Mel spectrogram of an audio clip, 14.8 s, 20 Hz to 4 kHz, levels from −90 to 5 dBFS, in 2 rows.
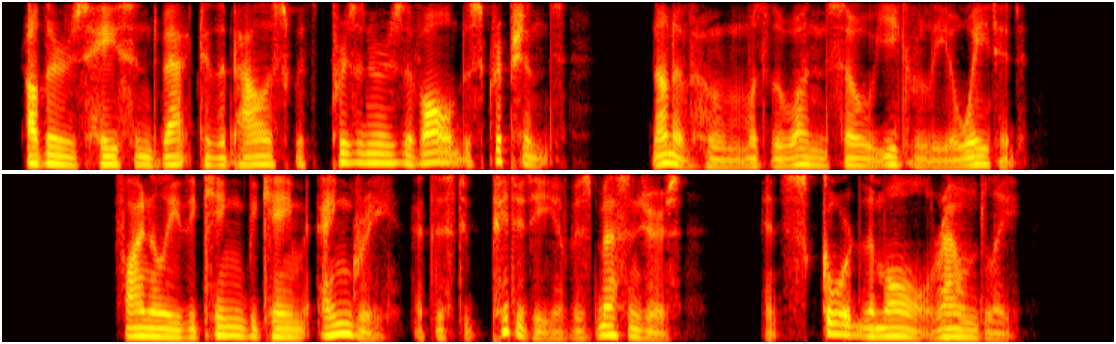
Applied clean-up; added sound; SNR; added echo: neural mask model Resemble Enhance denoiser.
